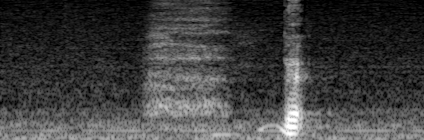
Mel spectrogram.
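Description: A man draws an audible breath in through the mouth, about half a second long, in a pause between sentences. A single spoken word follows near the end.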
